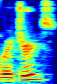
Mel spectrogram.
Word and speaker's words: Richards: The second question about Richards, you'll also hear the name expressed as Richard because the story is probably set in Creole, New Orleans, and so you'd have the French pronunciation, just as Mallard can also be pronounced Mallard.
